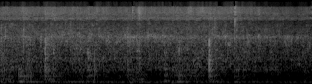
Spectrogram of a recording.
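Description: Bacon frying in butter in a pan for cornbread and cabbage, a steady dense hiss and crackle with occasional sharper pops, close and constant throughout.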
